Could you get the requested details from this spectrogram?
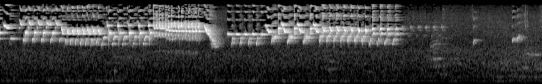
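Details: Goldfinch hybrid (mixto) kept for training gives clean song (canto limpio): about eight seconds of bright, rapid twittering and rolling trills with one falling buzzy note midway, then near silence with a few faint chirps.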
